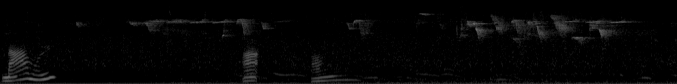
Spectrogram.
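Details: Jindo dogs out on a walk in Busan, jealous of each other, give wavering high whines. The first has a quick vibrato, and short rising cries follow a few seconds later, over people talking and a steady high insect buzz.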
